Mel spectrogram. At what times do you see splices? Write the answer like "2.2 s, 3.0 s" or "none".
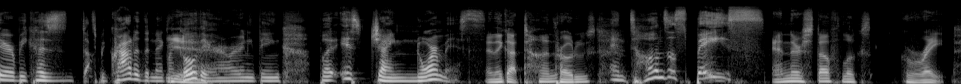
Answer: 0.9 s, 1.7 s, 5.5 s, 7.7 s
